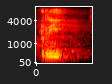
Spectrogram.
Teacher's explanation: Yang tarkik, ro berharokat kasroh, ri tipis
